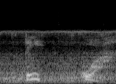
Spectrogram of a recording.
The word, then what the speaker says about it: Ticua: Recuerda que en el náhuatl las palabras se acentúan en la penúltima sílaba. Ticua.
